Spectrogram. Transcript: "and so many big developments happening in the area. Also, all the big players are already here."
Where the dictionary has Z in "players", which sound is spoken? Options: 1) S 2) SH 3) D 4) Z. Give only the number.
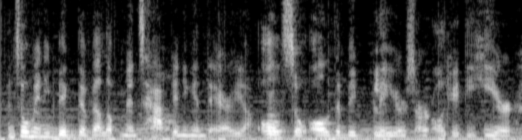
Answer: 1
